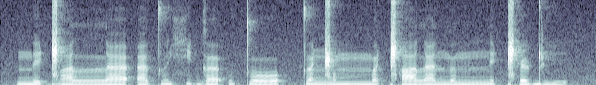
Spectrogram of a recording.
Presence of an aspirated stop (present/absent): present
